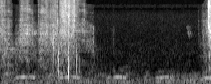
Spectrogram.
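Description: A bird's low cooing, a short call repeated about once a second, faint. Paper cards being handled make a click or two.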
